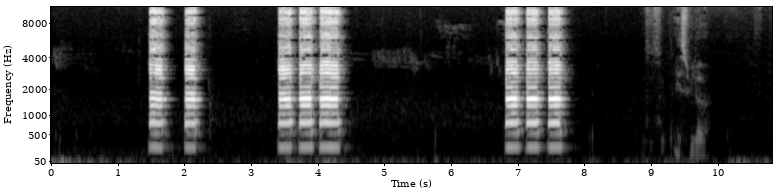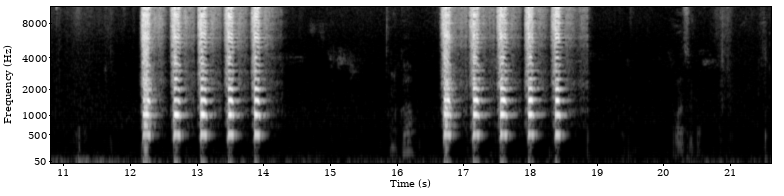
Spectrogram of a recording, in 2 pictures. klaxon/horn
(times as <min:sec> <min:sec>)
0:01.5 0:02.4, 0:03.4 0:04.5, 0:06.8 0:07.8, 0:12.2 0:14.2, 0:16.7 0:18.9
